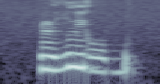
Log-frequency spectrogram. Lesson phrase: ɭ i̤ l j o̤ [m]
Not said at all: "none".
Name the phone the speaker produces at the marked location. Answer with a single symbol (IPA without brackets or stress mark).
b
